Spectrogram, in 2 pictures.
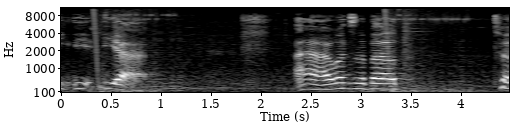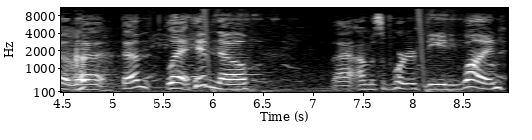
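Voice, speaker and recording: Big swings in loudness, long, frequent pauses and ordinary pitch variation amid audible room echo. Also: woman, medium pitch for a woman. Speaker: gaming streamer. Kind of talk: casual storytelling during game stream. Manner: animated.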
